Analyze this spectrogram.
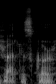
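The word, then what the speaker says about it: Ratatoskr: a very fun streamer that her name is Ratascore, so that's how I know how to say the name well.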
